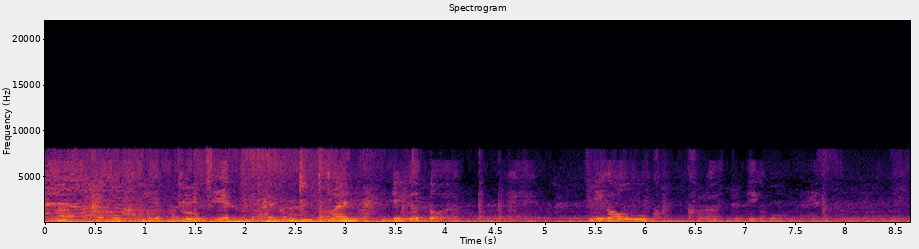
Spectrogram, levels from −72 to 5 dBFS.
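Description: Throughout, everything is grainy and rough, with nothing above 8.2 kHz, likely heavy Opus compression at a very low bitrate, since it turns noisy rather than swirling like MP3.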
